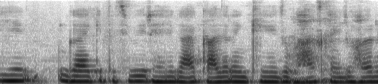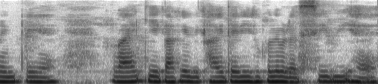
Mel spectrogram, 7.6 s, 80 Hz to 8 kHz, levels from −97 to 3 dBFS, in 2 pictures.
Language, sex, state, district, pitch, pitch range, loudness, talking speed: Hindi, female, Uttar Pradesh, Muzaffarnagar, 175 Hz, 170-180 Hz, -13 LUFS, 245 wpm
